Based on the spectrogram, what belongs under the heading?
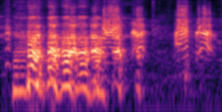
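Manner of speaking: laughing as she starts the line; amused laugh in the voice. Real, not acted. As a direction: chuckle through it. Laughing at her own story.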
